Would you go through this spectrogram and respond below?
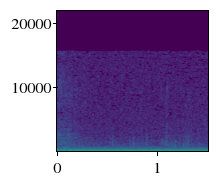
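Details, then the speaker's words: Bang & Olufsen receiver on the phono channel, turntable off and input cable unplugged: a steady low buzzy hum that is louder than with the cable in, where there should be none; not from the turntable. Owner suspects grounding, unconfirmed. "so my question is what is this hum is this a grounding problem do you think it has a distinctive sound about it this is without the cable plugged in there shouldn't be any hum without the cable plugged in"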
